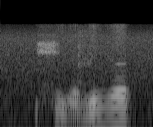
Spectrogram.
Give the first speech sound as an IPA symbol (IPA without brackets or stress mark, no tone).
x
